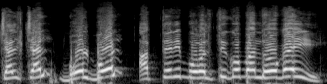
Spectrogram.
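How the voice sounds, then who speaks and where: A man's voice: extremely high pitch, a little slow, a little hiss or hum. A man voicing a sly, teasing older woman who plays a mother-in-law in a comic sketch. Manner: teasing, goading.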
